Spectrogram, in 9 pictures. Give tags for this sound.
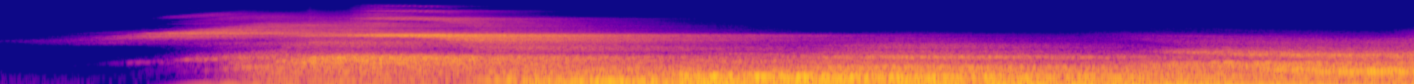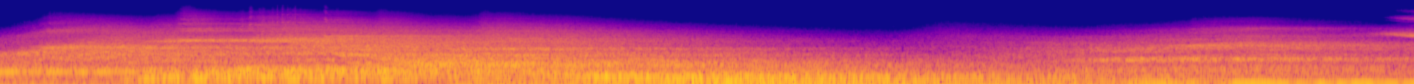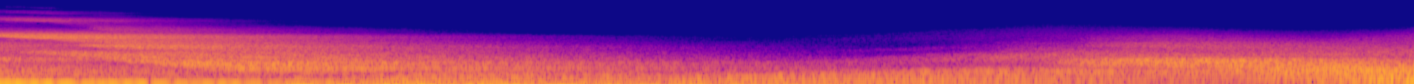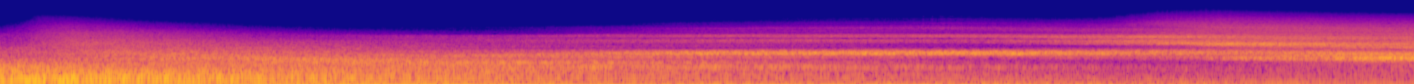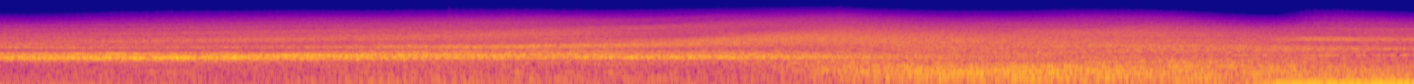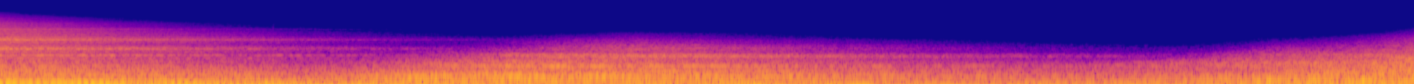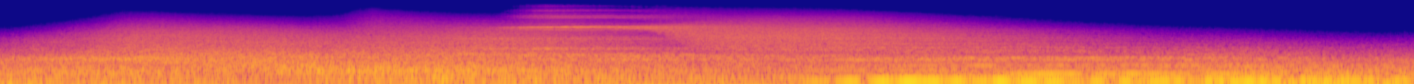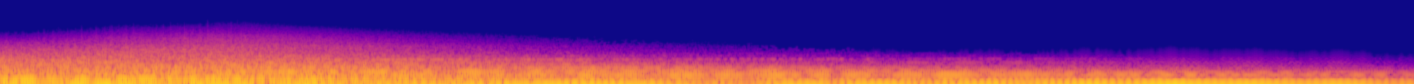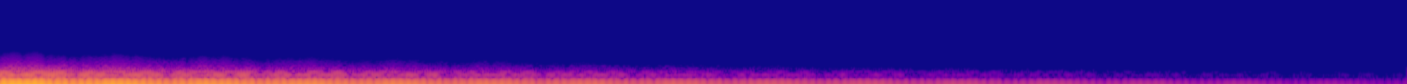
howling
scraping
sounds
synthesized

